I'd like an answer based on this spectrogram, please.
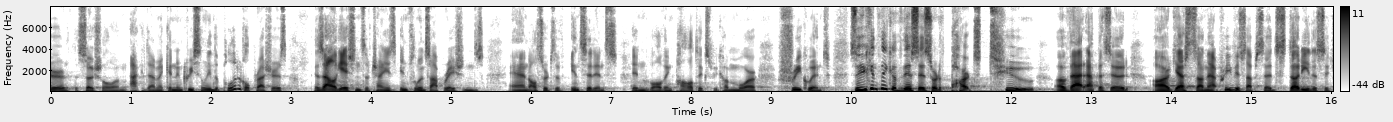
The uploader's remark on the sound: Live at the Princeton US-China Global Governance Forum.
